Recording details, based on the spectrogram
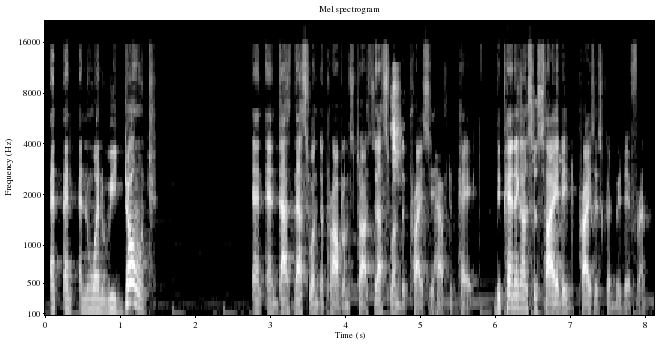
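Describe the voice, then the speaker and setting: A man's voice: mid-range voice, expressive, fairly bright tone, faint music behind. A man from Afghanistan, a native Persian speaker, telling his story as an interview guest in an earnest way, often repeating words as he searches for the next. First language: Persian (Farsi). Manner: halting, stammering repetitions of words.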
